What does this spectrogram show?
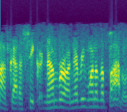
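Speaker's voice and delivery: usual speaking voice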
